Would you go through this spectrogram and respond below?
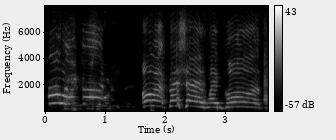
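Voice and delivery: high, loud, laughing exclamation; can't believe what she's reading; squealing amused shock; delighted disbelief. Real, not acted. Reacting to answers, laughing.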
